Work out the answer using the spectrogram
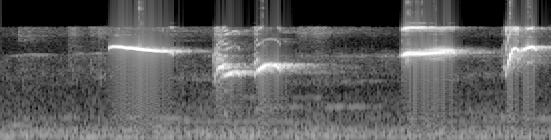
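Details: Kacer, the oriental magpie-robin, in gacor song: a long high whistle, then lower sliding whistles, a clear held high note, and a sharp rising flourish, with little background noise.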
